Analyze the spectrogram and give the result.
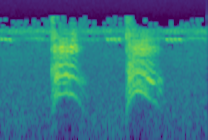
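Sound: crow cawing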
